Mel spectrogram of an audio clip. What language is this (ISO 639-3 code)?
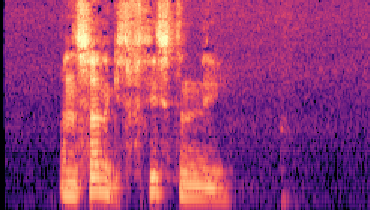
kab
